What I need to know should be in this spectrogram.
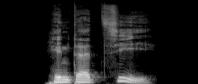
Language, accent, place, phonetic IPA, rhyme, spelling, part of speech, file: German, Germany, Berlin, [ˌhɪntɐˈt͡siː], -iː, hinterzieh, verb, De-hinterzieh.ogg
- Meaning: singular imperative of hinterziehen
